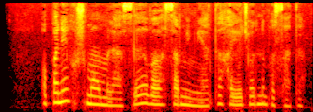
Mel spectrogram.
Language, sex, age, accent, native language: Uzbek, female, 25-34, Qashqadaryo, Uzbek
